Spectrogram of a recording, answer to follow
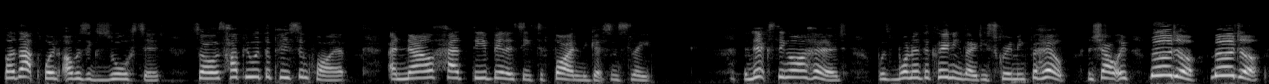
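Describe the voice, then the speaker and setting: A weary, earnest hotel landlord gives his account in a careful, plain way, as a high-voiced woman plays him. The radio play recording is dull and dry, with no room sound at all. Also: expressive, a little fast, a little mellow, no room sound. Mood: recounting. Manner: plain, careful storytelling testimony. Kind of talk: amateur radio play acting. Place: home, recorded alone.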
